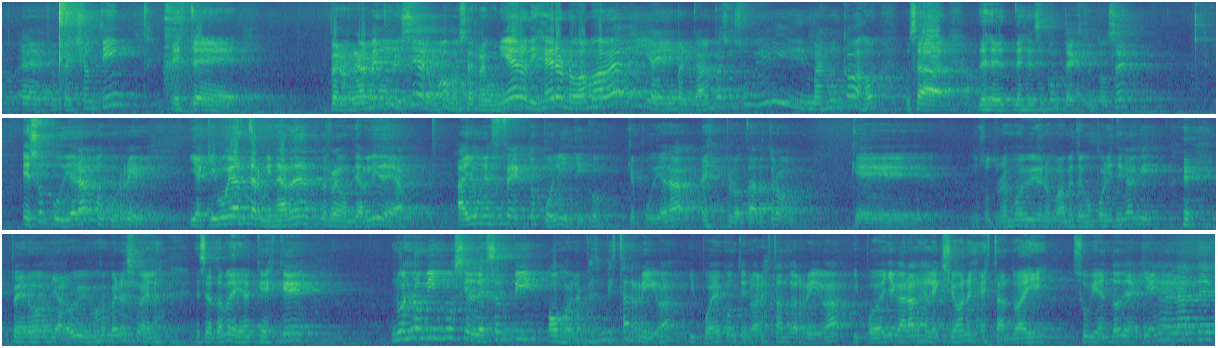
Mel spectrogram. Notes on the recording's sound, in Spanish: Nuestro episodio en vivo desde la ciudad de Caracas, donde hemos tenido la oportunidad de compartir una mañana estupenda con asistentes, desde los espacios de Synergy Vision.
